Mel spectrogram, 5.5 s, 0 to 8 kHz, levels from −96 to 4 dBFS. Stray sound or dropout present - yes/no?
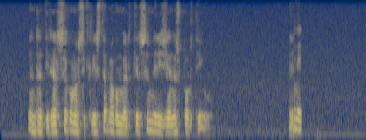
yes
